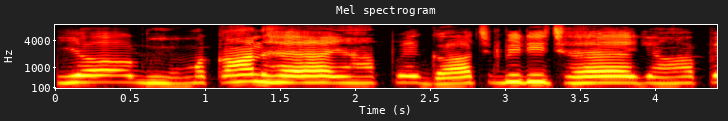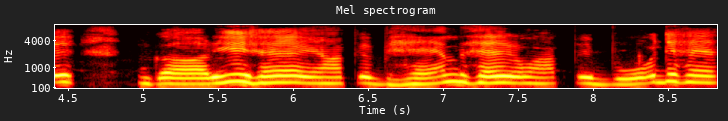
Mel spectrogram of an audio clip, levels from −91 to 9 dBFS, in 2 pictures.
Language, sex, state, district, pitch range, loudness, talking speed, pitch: Hindi, male, Bihar, Araria, 245-280 Hz, -15 LUFS, 130 wpm, 260 Hz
